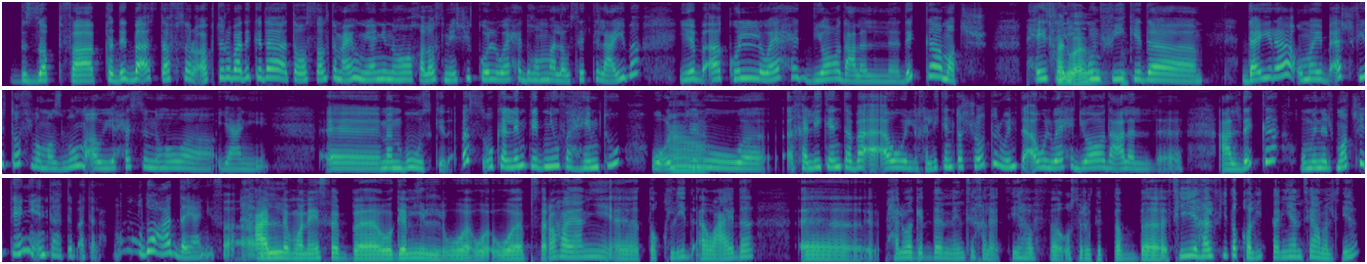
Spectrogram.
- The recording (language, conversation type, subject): Arabic, podcast, إزاي تقدر تبتدي تقليد جديد في العيلة؟
- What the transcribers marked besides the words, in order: distorted speech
